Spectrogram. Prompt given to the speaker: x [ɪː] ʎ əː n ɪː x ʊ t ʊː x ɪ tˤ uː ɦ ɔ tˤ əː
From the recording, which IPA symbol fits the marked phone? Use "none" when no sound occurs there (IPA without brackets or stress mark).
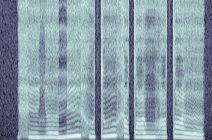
ɪː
